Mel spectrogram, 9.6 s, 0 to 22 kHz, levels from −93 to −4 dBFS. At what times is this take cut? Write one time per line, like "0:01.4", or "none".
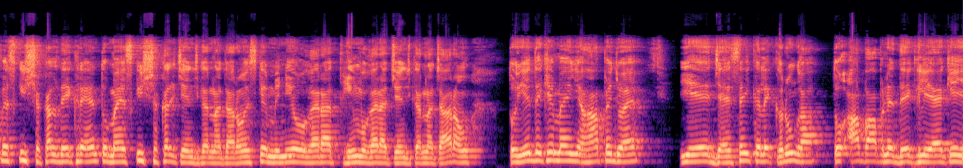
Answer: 0:04.9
